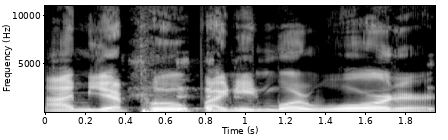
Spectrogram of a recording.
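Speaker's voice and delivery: put-on Philadelphia accent. Playing the talking poop in a joke, in a philadelphia accent. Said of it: "Your poop has an accent".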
